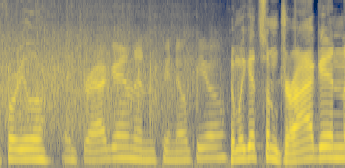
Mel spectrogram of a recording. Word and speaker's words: Pinocchio: Pinocchio, Pinocchio. Thank you, Anesthetic Haze, for correcting my pronunciation.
